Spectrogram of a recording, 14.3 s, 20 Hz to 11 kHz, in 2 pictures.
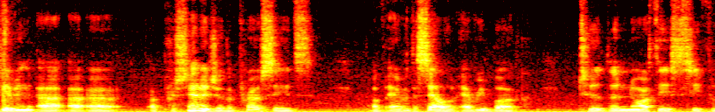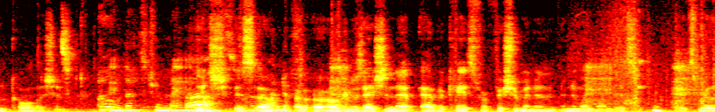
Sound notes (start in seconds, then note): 8.2 voiceover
